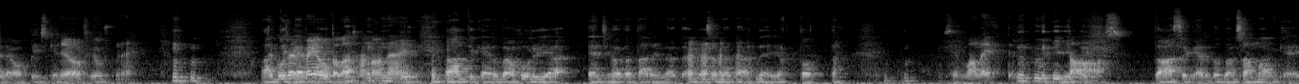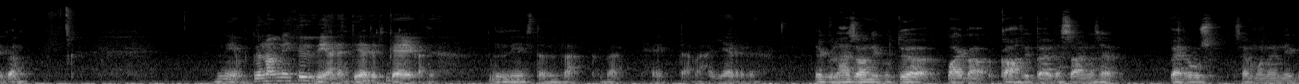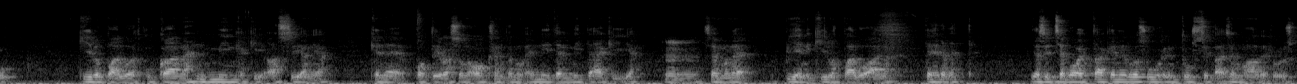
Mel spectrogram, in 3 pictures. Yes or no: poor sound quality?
yes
